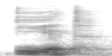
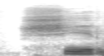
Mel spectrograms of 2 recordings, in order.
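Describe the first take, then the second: First: The word begins with a vowel sound. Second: The word begins with an s sound. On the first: The speaker calls it right. "but eid without the S" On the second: The speaker calls it wrong. "not she'd with the S"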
